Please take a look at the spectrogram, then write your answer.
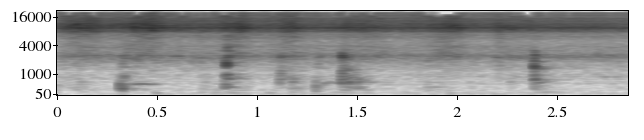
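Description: Crushed coconut and garlic mix stirred into cheera (amaranth greens) in a pan for thoran, giving a low sizzle with a few soft spoon or spatula scrapes and taps, close and quiet, without talk.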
